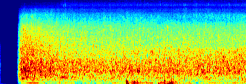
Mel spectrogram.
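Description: A side creek swollen after heavy rain on a Fourth of July fishing outing, rushing steadily in a loud, broadband wash that fills the whole stretch with no pauses, close and constant, with only faint low knocks underneath.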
